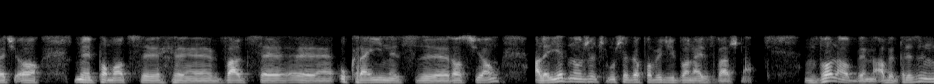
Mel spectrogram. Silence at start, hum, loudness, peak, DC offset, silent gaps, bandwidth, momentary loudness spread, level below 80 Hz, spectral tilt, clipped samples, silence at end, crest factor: 0 s; none; -23 LUFS; -2 dBFS; under 0.1%; none; 4.1 kHz; 8 LU; -54 dBFS; -10 dB/octave; under 0.1%; 0 s; 20 dB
